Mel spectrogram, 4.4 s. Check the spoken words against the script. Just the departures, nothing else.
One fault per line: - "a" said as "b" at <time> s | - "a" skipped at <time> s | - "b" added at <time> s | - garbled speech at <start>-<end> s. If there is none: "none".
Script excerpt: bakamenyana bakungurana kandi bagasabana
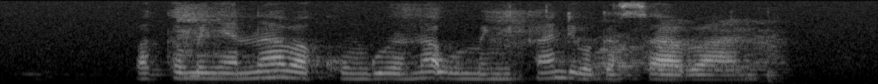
- "ubumenyi" added at 2.2 s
